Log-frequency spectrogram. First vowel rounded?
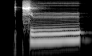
yes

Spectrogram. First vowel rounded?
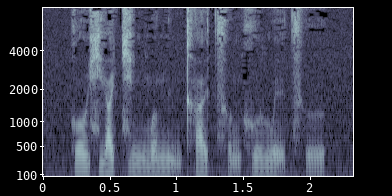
yes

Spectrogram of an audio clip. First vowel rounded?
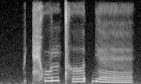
yes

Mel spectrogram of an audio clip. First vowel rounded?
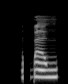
no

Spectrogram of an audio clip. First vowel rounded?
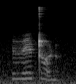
no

